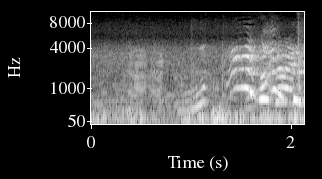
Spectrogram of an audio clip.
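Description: Low scuffling noise, then a high, wavering cry that rises and falls in pitch through the last second.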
